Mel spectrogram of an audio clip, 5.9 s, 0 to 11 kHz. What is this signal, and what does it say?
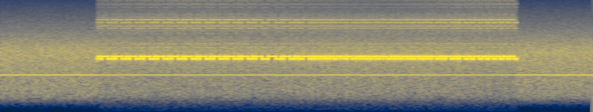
NAVTEX (SITOR-B), 100 baud, 170 Hz shift, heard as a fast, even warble, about 2050 Hz centre, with radio static and a steady whistle near 1090 Hz. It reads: DE ALMEIDA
